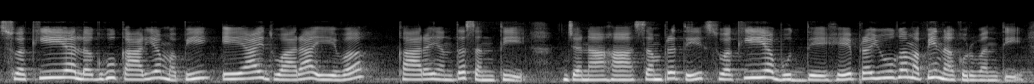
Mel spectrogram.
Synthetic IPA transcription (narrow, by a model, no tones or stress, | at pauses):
sʋɐkiːjɐlɐɡʱukaːɾjɐmɐpieːaːjd̪ʋaːɾaːeːʋɐ | kaːɾɐjɐnt̪ɐsɐnt̪i | d͡ʒɐnaːɦɐ̆sɐmpɾɐt̪isʋɐkiːjɐbud̪ːeːɦepɾɐjuːɡɐmɐpinɐkuɾʋɐnt̪i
